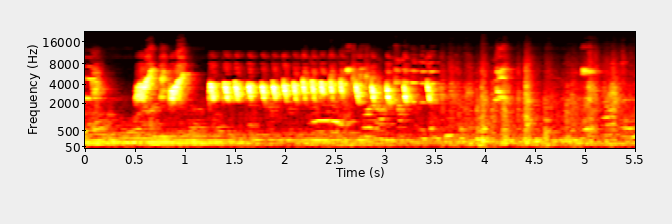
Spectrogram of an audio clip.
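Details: Greater green leafbird, called cucak ijo, from Banyuwangi in Indonesia, its song filled in with kapas tembak notes. The bird delivers a fast, steady run of sharp chirped notes, then looser, softer trailing notes.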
